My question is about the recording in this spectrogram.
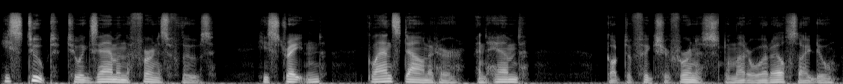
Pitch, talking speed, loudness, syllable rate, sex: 95 Hz, 185 wpm, -21 LUFS, 6.0 syllables/s, male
